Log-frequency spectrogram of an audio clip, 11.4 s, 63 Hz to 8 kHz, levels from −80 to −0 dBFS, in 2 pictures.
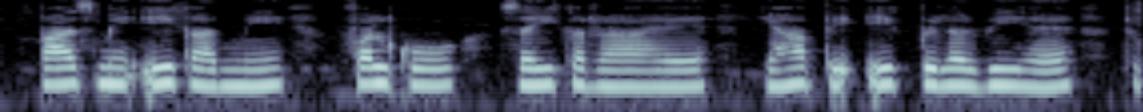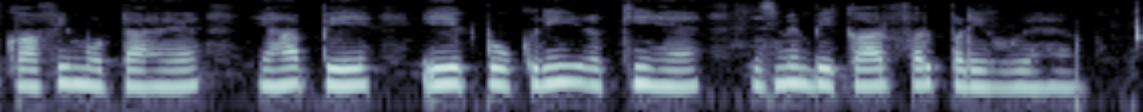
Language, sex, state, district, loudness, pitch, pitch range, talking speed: Hindi, female, Uttar Pradesh, Varanasi, -23 LUFS, 205 Hz, 200-215 Hz, 165 wpm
